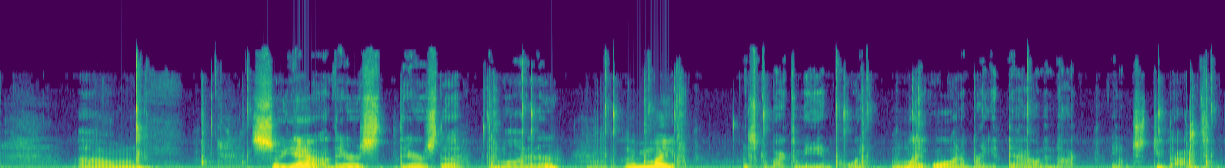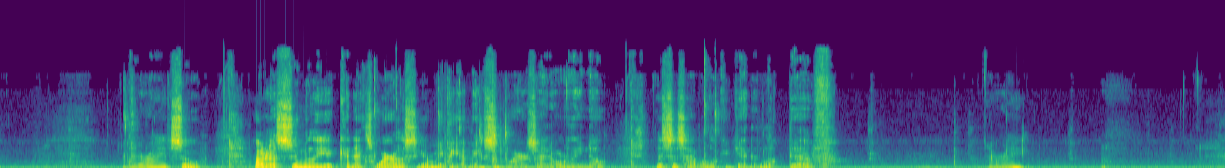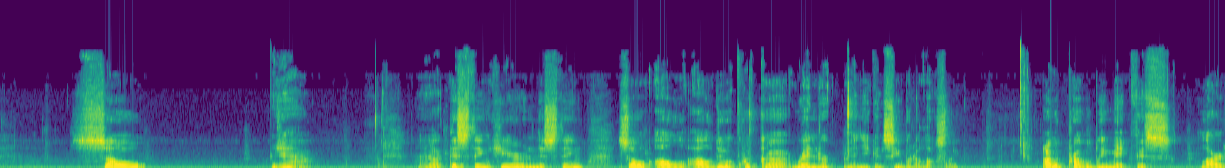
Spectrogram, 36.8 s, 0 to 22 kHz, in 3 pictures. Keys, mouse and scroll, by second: 1.3 KP_0, 2.3 scroll down 1, 2.5 middle click, 5.2 click, 6.0 shift+click, 6.5 middle click, 7.5 click, 8.6 middle click, 10.2 click, 11.9 alt+a, 12.1 middle click, 13.9-14.5 scroll down 1, 16.0 middle click, 17.2 ctrl+s, 19.6 click, 22.3-22.7 scroll up 2, 26.8 scroll down 1, 32.2 click.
